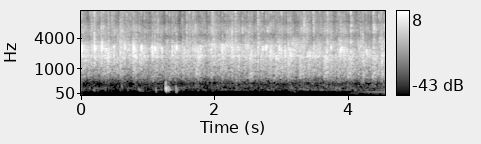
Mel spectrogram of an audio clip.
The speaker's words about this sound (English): One more huge round of applause for these great speakers.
